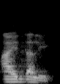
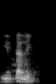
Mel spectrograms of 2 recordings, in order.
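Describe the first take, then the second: First: The word begins with an 'eye' sound. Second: The word begins with an 'ee' sound. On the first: This is the form used in other countries. "বাইরের দেশে এটাকে উচ্চারণ করা হয় আইতালিক।" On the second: This is the form local listeners know best. "আপনারা ইতালিক বললে বেশি বুঝবেন।"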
